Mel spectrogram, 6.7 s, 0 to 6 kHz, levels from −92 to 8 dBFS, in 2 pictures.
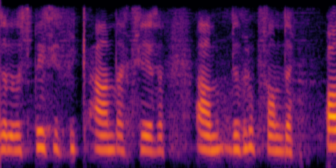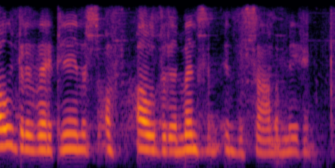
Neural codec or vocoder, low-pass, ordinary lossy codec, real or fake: codec, 44.1 kHz, 1.7 kbps, Pupu-Codec; 5.4 kHz; none; fake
